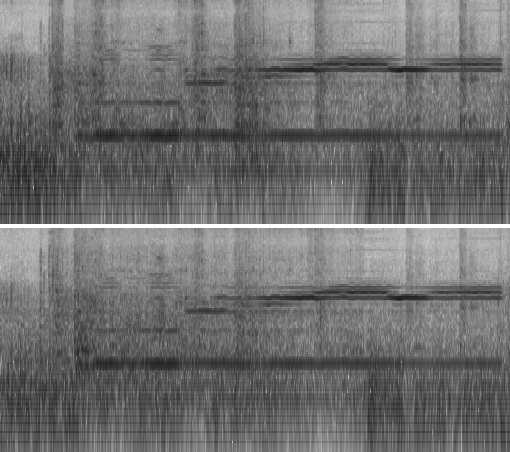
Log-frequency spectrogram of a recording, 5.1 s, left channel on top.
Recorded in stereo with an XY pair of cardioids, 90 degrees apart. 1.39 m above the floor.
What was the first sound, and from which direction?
Singing, 10° left.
